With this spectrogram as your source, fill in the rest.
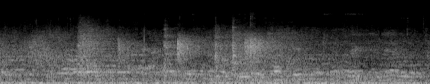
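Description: Billiard balls click against each other on a table.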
